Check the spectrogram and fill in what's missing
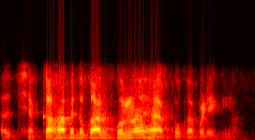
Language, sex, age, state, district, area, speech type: Hindi, male, 45-60, Uttar Pradesh, Jaunpur, urban, conversation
